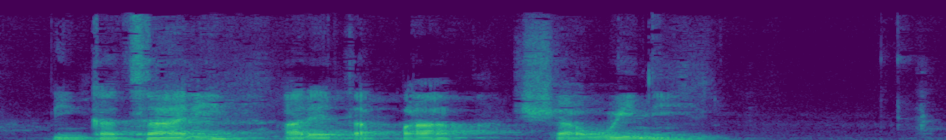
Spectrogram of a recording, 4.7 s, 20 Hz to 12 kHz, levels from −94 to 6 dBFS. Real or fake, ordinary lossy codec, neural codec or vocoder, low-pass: fake; AAC, 32 kbps; autoencoder, 48 kHz, 128 numbers a frame, DAC-VAE, trained on Japanese speech; 10.8 kHz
